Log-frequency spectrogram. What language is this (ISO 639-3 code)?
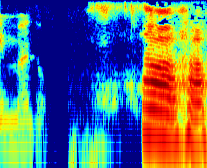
guj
